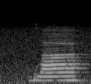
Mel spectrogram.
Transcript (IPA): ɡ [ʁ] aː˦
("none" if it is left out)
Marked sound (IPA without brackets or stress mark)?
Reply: w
